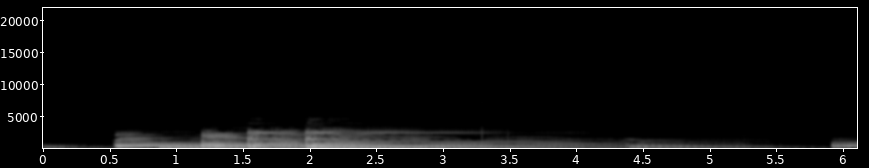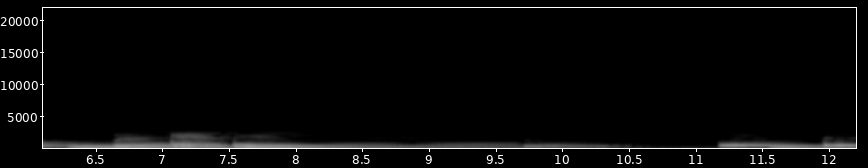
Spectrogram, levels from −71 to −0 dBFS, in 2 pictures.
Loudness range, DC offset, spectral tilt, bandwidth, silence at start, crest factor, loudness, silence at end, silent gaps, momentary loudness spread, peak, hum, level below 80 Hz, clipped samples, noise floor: 12 LU; under 0.1%; -9.5 dB/octave; 4.9 kHz; 0 s; 20 dB; -31 LUFS; 0 s; none; 21 LU; -12 dBFS; none; -62 dBFS; under 0.1%; -58 dBFS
